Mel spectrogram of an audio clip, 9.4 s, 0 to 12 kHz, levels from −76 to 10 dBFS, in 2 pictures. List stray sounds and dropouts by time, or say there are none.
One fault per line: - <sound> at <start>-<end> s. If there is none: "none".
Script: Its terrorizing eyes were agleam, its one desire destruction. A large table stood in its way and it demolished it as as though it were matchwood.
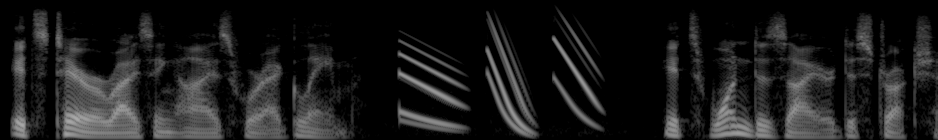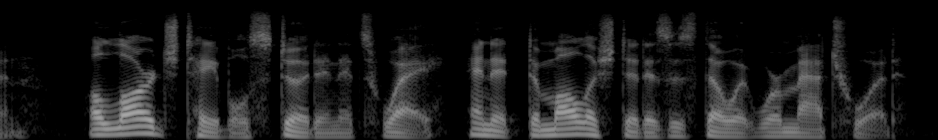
- chirp at 2.0-3.0 s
